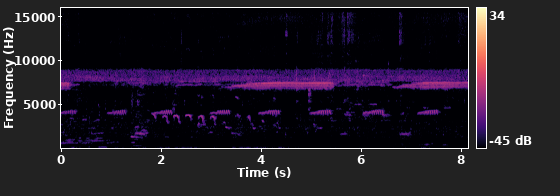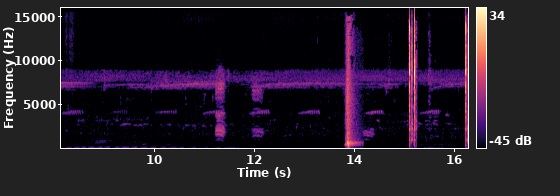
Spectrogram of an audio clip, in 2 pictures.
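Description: Faint outdoor ambience with small birds chirping and a crow calling, and a low pulsing rumble for a few seconds in the middle. Near the end come two loud sharp clicks from a subscribe-button sound effect.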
